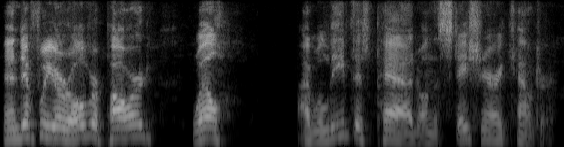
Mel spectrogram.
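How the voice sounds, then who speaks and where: A man's voice: a little high, close to an everyday voice. An actor playing a sensitive, desperate man in a radio play, narrating his last journal with earnest melodrama. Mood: grim, urgent. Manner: earnest, melodramatic, deliberate delivery.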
